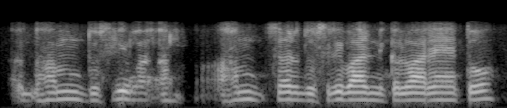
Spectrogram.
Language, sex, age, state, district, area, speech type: Hindi, male, 18-30, Uttar Pradesh, Varanasi, rural, conversation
